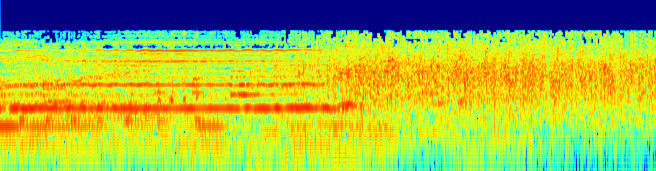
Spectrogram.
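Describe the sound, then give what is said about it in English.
Loud audience applause for a sung round in a game contest, rising as a tune ends and carrying on as a dense, steady wash of clapping to the finish. “So by the applause of the audience”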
